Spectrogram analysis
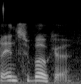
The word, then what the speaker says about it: Ensuboca: Yeah, it's called Insuboka. It's spelled Ensuboca, but they have like taco trucks all over the place.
